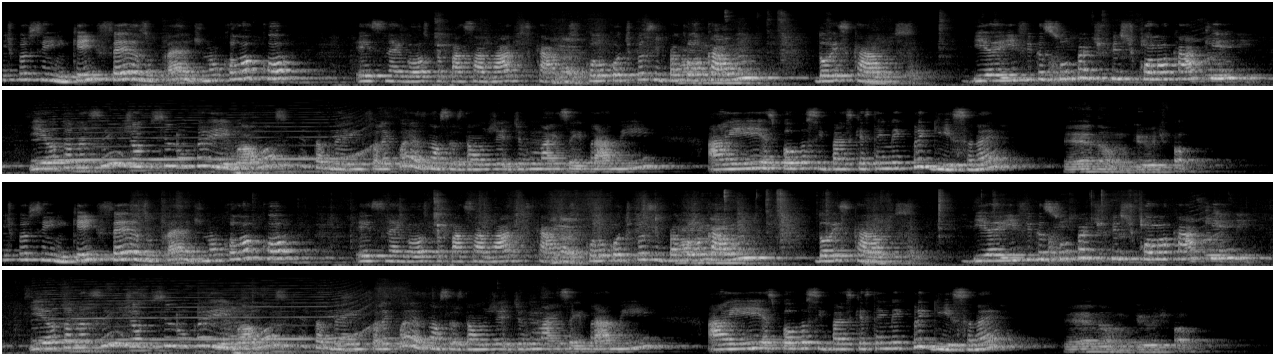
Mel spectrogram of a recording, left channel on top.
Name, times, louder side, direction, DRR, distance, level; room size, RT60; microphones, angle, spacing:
voice 1, 0.0-2.9 3.5-7.6 8.1-9.1 9.7-12.4 13.0-19.2 19.8-22.7, left 1 dB, ahead, -2 dB, 0.4 m, -24 dB
sound 1, 1.3-18.4, right 2 dB, 85° right, 0.5 m, -36 dB
sound 2, 11.9-12.2 13.0-16.5, left 1 dB, 65° right, 1.0 m, -34 dB
voice 2, 23.3-24.5, left 1 dB, 50° left, 1 dB, 0.6 m, -28 dB
4.7 x 2.1 x 2.3 m, 0.97 s
head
